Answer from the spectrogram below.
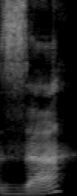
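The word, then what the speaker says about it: ز: we have here the za in arabic and the za is like the z in english like as in zebra so that's pretty simple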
